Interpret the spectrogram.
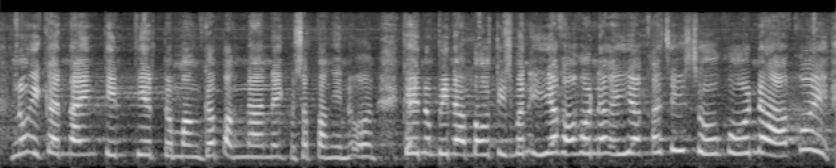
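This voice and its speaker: Filipino pastor preaching in an echoing hall. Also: male voice, fairly even intonation. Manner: quizzes the congregation, reads scripture slowly and low, rises loud when urging. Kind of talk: sermon. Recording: long echo of a large hall.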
